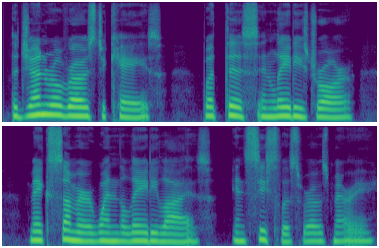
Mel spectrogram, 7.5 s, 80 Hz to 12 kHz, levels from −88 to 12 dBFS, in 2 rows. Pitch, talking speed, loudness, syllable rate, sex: 190 Hz, 145 wpm, -16 LUFS, 4.9 syllables/s, female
